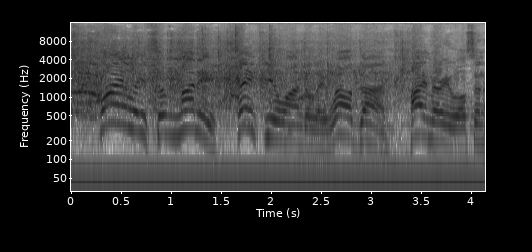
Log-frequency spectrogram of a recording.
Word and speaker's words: Wandalea: Okay, the sign says Wandalea, but it's pronounced Wandalea, correct? Right. So that when I do that, everyone doesn't say, ooh, he's so familiar.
